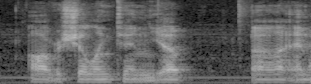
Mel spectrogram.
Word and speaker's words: Kylington: It's spelled Kylington, and it's pronounced Shillington.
